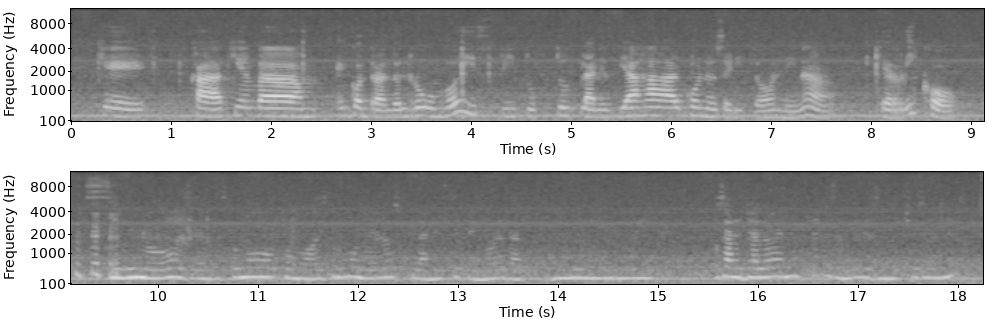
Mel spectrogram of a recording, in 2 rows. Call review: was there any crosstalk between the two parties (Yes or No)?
No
